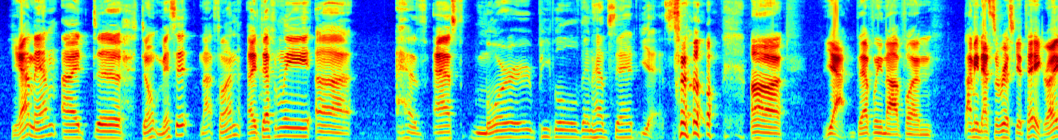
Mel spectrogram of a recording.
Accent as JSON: {"language": "English", "region": "Midwest", "country": "United States", "accent": "Midwest", "said": "this is my Midwest accent"}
